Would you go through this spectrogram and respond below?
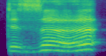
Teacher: hopefully you can hear that stress on the second syllable is the dessert bit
